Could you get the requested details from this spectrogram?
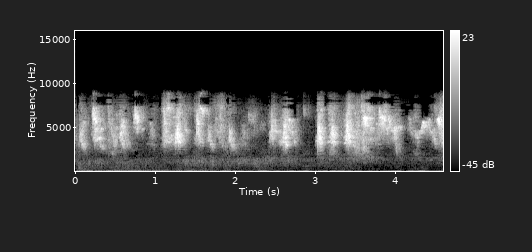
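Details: Window-feeder sparrows in a loud, steady chatter of high chirps running together in bursts, with brief gaps between.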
